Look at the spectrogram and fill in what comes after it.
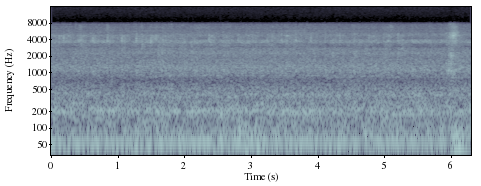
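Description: Steady low rumble of a train approaching from a distance, mixed with the railway station's background noise. A brief high-pitched sound comes near the end.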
